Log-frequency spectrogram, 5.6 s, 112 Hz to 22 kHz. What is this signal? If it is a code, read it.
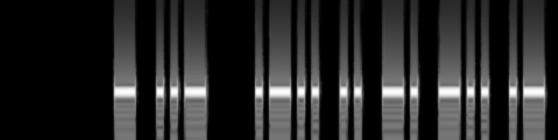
Morse code, heard as a keyed tone, about 17 wpm, 700 Hz. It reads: TU LINDA
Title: K1USN SST QSO Practice - 17wpm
